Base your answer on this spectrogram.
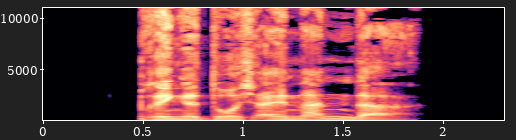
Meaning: inflection of durcheinanderbringen: 1. first-person singular present 2. first/third-person singular subjunctive I 3. singular imperative
- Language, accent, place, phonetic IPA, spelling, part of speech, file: German, Germany, Berlin, [ˌbʁɪŋə dʊʁçʔaɪ̯ˈnandɐ], bringe durcheinander, verb, De-bringe durcheinander.ogg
